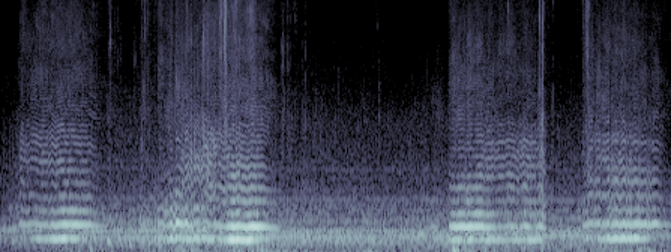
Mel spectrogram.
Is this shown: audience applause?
no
